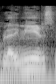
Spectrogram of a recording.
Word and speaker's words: Vladimir: su nombre se escribe con B corta. Yo soy Vladimir con B larga.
